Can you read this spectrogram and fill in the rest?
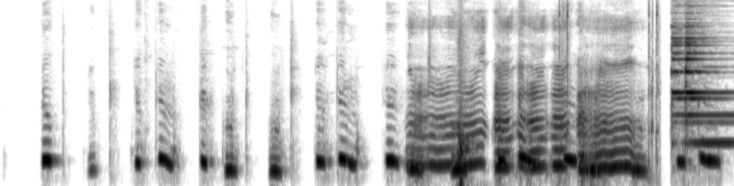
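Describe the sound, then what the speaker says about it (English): A bright chime rings out at the end, following a stretch of rhythmic, choppy speech-like sounds. "click that notification bell"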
